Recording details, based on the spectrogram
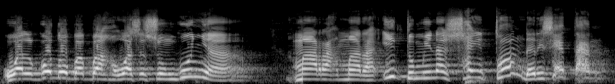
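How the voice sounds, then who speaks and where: A man preaching a religious lesson to a gathering, animated and joking with the audience, acting out scolding parents. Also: very high voice, a little slow. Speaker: ustadz teaching a religious study group. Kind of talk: sermon. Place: gathering with children and fathers present.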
